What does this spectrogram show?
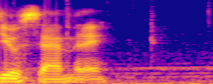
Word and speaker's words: Yosemite: Okay, it is Yosemite. I was pronouncing it correctly, it's Yosemite.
